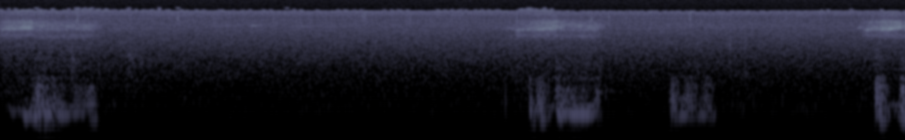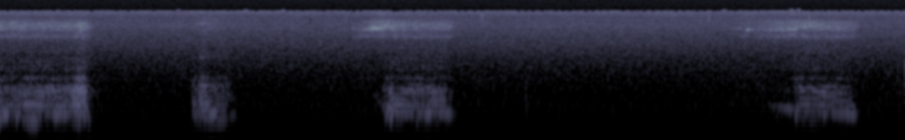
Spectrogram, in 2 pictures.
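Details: Sleeping dogs snoring loudly indoors: low, rough harmonic snores that swell and fade, a burst every two to four seconds, about seven snores in all, with a faint hiss between breaths.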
